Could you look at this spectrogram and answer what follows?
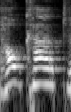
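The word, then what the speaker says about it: Hákarl: Harkal heißt das. Nee, Haukart wird das ausgesprochen.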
